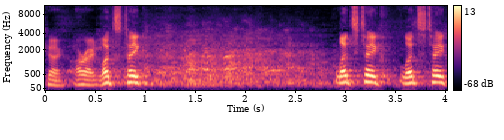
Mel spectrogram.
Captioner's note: crowd laughing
